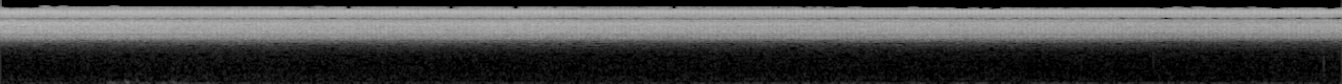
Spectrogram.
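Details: Singing male cicadas, with a second insect reacting loudly and one male courting a female through silent abdominal movements. A continuous, hissing high-pitched drone holds steady, easing slightly toward the end.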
